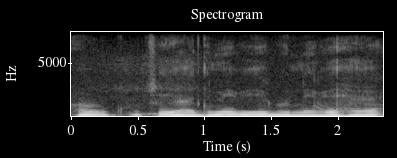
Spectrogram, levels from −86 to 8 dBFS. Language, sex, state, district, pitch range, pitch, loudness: Hindi, male, Uttar Pradesh, Saharanpur, 130-145 Hz, 135 Hz, -12 LUFS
